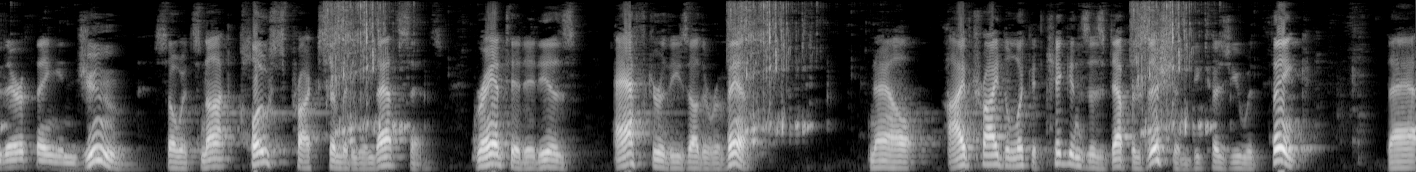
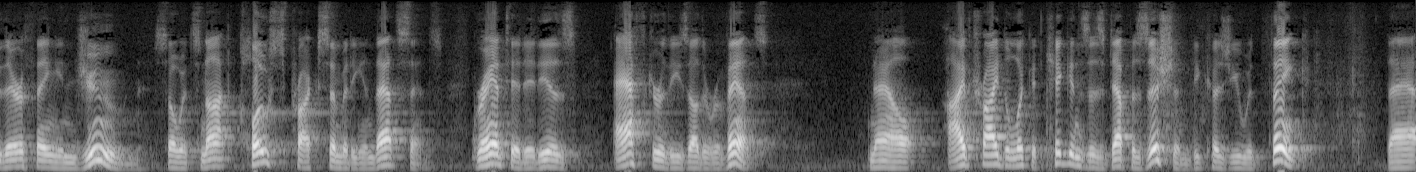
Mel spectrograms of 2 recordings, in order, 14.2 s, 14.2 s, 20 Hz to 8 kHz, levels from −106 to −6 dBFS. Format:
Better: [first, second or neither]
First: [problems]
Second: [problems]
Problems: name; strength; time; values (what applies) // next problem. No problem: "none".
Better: second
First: noise reduction (classical method log-MMSE)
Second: none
